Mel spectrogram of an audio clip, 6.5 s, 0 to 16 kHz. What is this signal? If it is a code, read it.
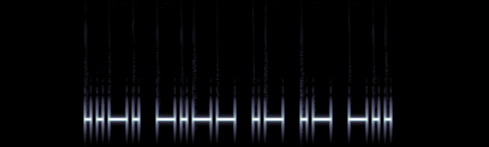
Morse code, heard as a keyed tone, about 15 wpm, 700 Hz. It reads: FYAAD
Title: Code Groups - 5 Letters - 15wpm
